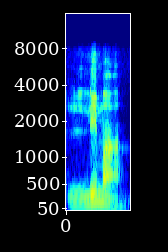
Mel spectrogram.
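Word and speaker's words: Lima: double E, so that अगर एल का मतलब लीमा होता है प्रोनाउंसिएशन में, तो हम इसको लिमा नहीं पढ़ेंगे, ठीक है।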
